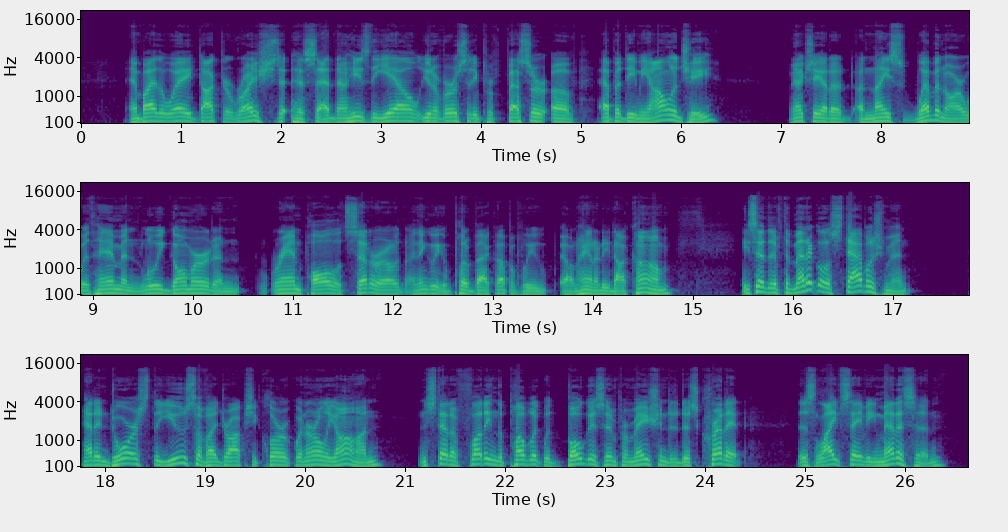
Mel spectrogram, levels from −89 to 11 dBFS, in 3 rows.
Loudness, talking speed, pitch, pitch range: -19 LUFS, 160 wpm, 125 Hz, 115-140 Hz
